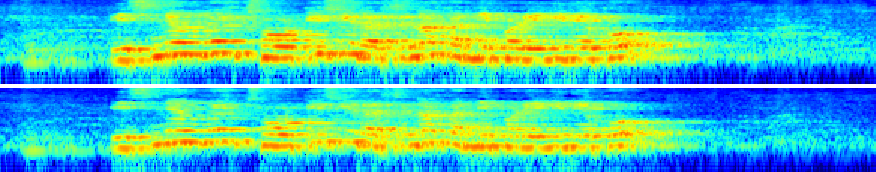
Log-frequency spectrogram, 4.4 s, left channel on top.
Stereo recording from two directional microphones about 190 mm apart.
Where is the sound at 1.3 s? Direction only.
15° left (ahead or behind).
